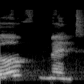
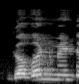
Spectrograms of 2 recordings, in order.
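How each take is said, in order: First: गवर्नमेंट said softly as "guv-ment"; no middle n in गवर्नमेंट; softer गवर्नमेंट, two syllables; silent n. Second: गवर्नमेंट as "guv-urn-ment"; गवर्नमेंट with every syllable voiced; wrong, middle n sounded. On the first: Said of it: "ये silent हो जाएगा". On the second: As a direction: pronounce the n before ment in गवर्नमेंट. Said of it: "गवर्नमेंट नहीं". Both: Shown as a demonstration.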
